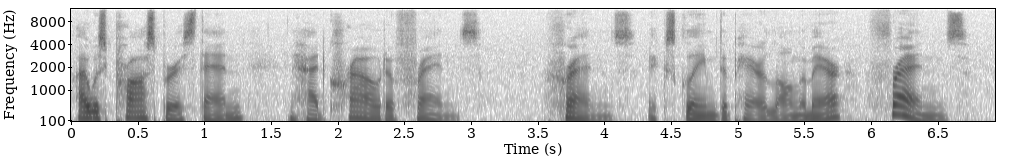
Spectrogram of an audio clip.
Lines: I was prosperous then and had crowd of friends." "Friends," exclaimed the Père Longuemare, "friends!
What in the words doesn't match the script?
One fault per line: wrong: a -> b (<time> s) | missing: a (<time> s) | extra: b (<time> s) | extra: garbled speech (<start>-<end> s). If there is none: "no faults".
no faults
